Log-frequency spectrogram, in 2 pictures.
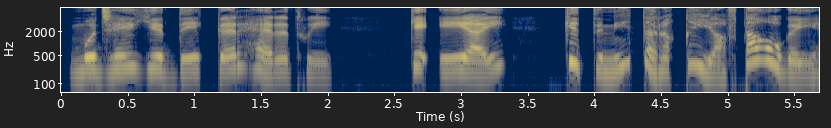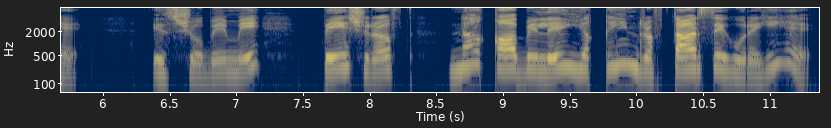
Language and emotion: Urdu, surprised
